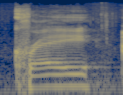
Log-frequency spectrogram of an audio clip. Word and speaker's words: crayon: Webster's dictionary states the proper way to pronounce crayon is in two syllables, crayon.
